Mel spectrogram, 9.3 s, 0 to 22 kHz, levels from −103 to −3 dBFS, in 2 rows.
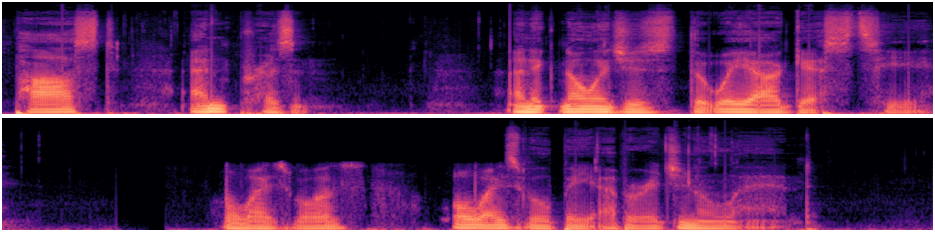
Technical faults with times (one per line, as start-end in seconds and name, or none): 0.05-9.02 periodic USB or driver dropouts
5.18-7.18 adaptive stream at a lower bitrate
